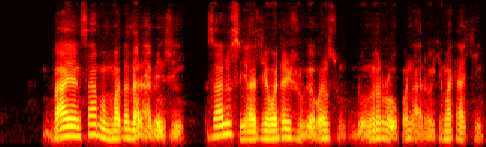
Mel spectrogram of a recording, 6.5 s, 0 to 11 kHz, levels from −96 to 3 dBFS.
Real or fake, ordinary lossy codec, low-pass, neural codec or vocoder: fake; none; none; vocoder, 22.05 kHz, 80 mel bands, HiFi-GAN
